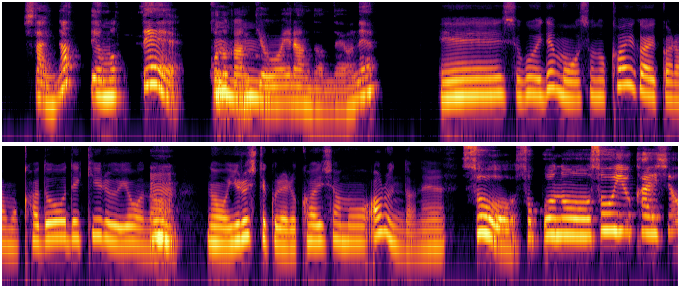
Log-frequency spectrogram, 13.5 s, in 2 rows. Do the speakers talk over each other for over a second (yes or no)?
no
